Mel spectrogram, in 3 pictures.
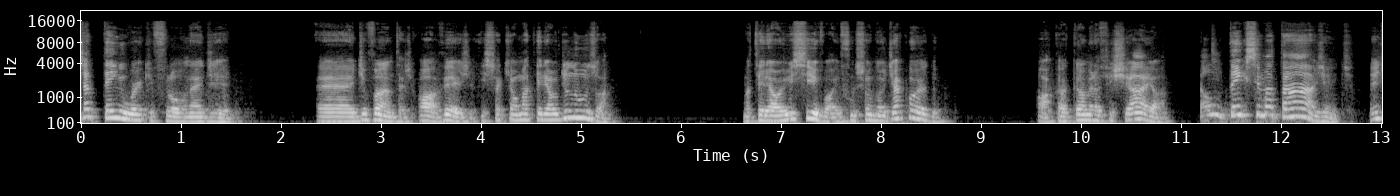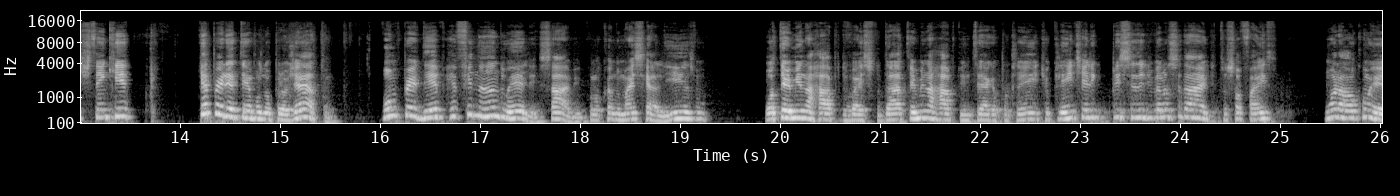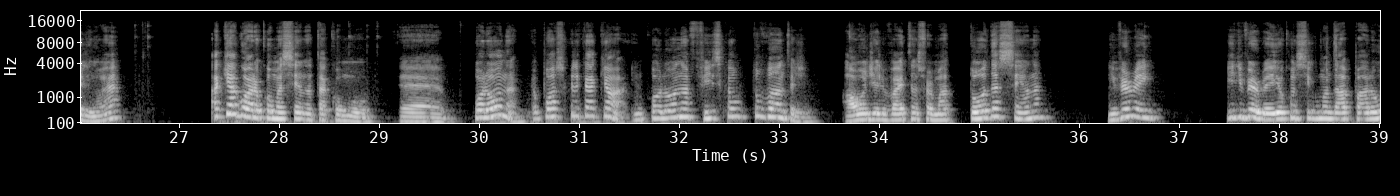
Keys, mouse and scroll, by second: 4.5 scroll up 2, 5.4 scroll up 2, 8.1-8.7 scroll down 4, 8.7 middle click, 26.4 click, 28.5 click, 28.8 click, 33.6 click, 36.4 click.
